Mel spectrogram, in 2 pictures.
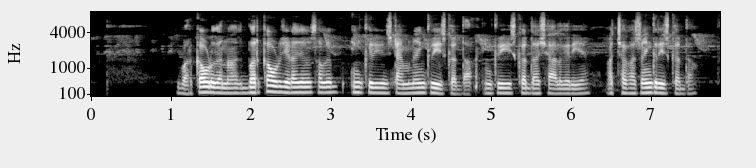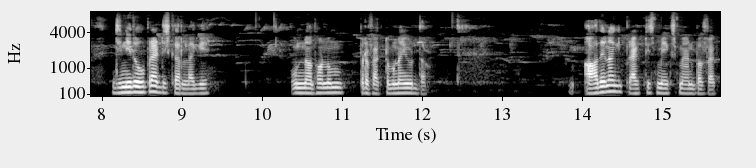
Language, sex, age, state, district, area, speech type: Dogri, male, 18-30, Jammu and Kashmir, Kathua, rural, spontaneous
